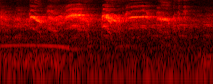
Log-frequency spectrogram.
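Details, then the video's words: Birds on an early autumn morning in the countryside of central Buenos Aires Province, Argentina: bright, sharp chirps and short twittering notes in quick bursts, with a faint lower falling whistle at the start over a soft rural background hum. "Despertar con el sonido de los pájaros"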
